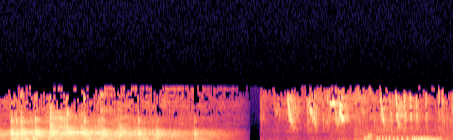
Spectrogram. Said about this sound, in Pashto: ته دیوال په سر کوترې، ته څنګه غومبور وکې؟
